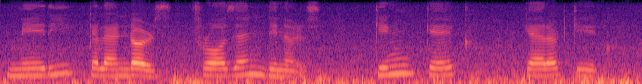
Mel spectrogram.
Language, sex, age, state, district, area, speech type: Urdu, female, 18-30, Delhi, North East Delhi, urban, spontaneous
